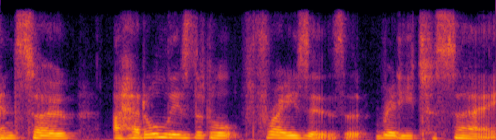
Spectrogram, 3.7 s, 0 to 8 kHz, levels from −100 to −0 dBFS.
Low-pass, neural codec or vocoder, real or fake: 7.2 kHz; none; real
